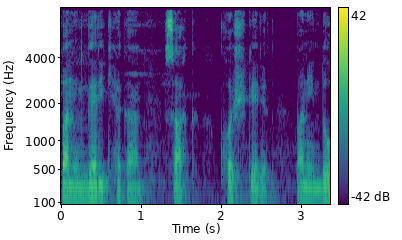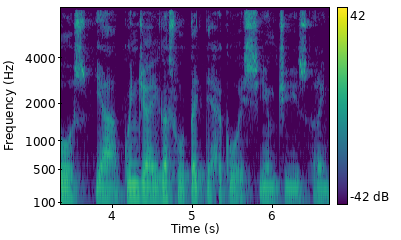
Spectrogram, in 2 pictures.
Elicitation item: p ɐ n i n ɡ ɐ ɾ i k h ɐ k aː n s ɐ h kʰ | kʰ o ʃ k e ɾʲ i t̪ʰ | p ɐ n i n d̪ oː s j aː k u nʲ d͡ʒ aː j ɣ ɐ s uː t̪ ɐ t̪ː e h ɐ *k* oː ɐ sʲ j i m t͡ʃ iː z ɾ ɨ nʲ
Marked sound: correct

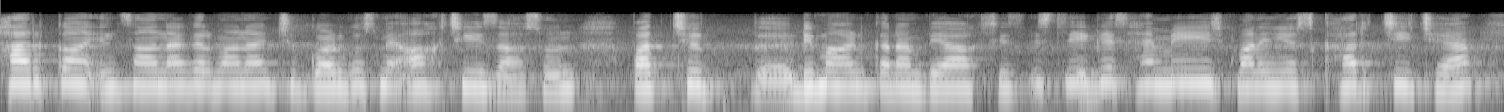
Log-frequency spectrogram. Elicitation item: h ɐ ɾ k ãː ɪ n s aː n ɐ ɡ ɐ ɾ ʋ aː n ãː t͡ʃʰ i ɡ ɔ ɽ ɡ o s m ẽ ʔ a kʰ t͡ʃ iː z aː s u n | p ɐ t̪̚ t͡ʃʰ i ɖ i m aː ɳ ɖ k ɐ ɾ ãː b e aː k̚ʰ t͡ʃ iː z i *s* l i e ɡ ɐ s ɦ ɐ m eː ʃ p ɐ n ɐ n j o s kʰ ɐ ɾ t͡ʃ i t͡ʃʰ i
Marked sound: correct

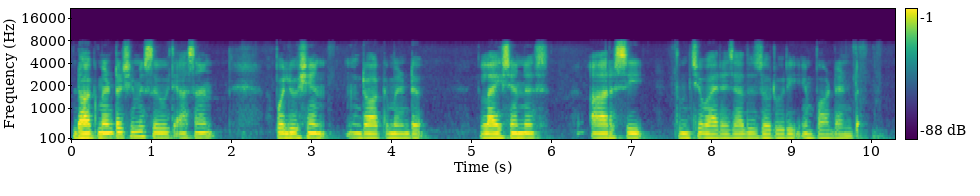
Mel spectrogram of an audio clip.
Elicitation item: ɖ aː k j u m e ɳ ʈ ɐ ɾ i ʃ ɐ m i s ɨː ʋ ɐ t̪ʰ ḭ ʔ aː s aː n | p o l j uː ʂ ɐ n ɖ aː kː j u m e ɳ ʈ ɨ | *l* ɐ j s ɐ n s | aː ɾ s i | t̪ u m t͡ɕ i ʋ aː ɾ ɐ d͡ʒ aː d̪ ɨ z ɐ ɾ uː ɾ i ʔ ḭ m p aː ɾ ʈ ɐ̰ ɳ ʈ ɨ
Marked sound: correct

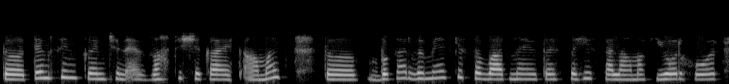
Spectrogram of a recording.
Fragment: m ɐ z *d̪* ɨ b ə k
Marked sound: incorrect: t̪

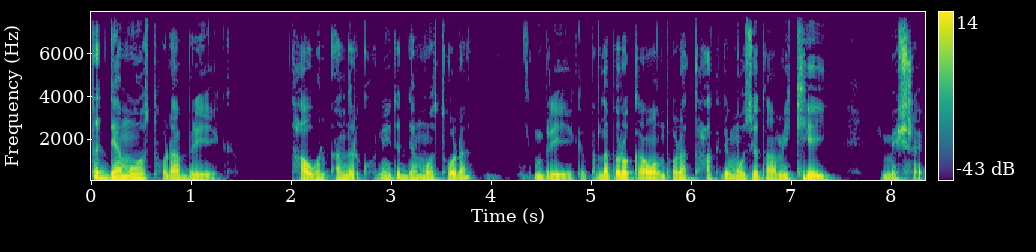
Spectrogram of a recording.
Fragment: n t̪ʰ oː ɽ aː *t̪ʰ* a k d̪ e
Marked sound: correct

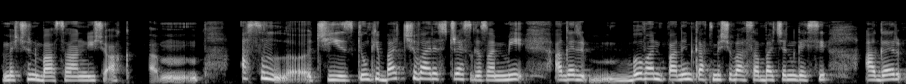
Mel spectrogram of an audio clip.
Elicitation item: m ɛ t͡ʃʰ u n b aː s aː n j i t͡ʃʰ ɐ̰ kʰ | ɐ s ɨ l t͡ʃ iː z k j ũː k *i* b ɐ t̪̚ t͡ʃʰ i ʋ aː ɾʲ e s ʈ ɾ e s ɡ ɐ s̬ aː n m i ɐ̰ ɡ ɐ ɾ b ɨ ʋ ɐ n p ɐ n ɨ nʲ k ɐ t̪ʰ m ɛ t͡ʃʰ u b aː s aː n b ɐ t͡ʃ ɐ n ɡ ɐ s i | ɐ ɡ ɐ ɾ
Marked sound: correct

